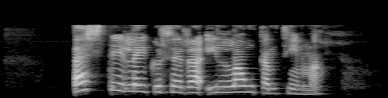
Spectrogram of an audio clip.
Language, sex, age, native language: Icelandic, female, 20-29, Icelandic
